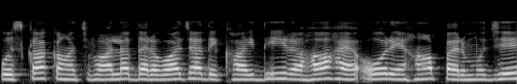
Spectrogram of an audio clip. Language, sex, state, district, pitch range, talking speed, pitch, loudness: Hindi, female, Chhattisgarh, Jashpur, 230-250 Hz, 140 wpm, 235 Hz, -14 LUFS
